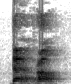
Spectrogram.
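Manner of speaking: "دا را" run together in one quick go; snatch "دا را" with no pause between. Shown as a demonstration. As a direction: blend "دا را" like one short word. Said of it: "دي طريقة الخطف".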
